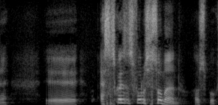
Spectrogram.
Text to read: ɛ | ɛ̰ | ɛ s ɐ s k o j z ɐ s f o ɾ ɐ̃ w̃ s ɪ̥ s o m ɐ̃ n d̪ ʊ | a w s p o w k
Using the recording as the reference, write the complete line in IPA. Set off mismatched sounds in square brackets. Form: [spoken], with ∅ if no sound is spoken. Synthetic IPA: ɛ | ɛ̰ | ɛ s ɐ s k o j z ɐ s f o ɾ ɐ̃ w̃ s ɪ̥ s o m ɐ̃ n d̪ ʊ | a w s p o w k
